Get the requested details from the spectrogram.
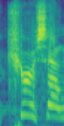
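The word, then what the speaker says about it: Curaçao: The Sadia is pronounced as an S.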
